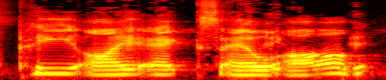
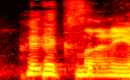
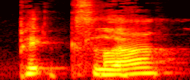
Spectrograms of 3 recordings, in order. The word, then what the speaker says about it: Pixlr: So another one we're going to look at is I don't know how to pronounce it. It's Pixlr. Pick money. I pick money. Pixlr.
